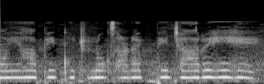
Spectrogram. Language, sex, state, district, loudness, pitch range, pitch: Hindi, female, Odisha, Khordha, -13 LUFS, 315-330 Hz, 320 Hz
